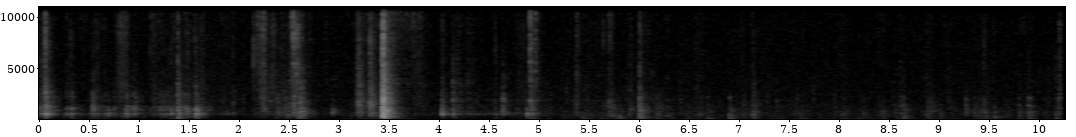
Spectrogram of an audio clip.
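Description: Screwdriver working screws out of a plastic converter-box case, and the box being handled on a workbench: scattered light clicks and taps, with one sharper knock about three and a half seconds in, then quieter handling.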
